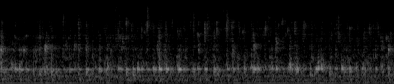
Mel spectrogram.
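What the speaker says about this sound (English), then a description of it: "just going to tilt this in my cup. Pour out however much I want." Hot tea pours from a tilted French press into a cup, a steady close trickle of liquid running alone for several seconds with a faint ringing tone.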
